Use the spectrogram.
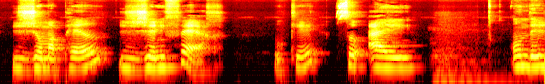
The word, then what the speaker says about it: Jennifer: will say je m'appelle Jennifer okay so I on the Jennifer that is how Jennifer is pronounced in French or or so in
